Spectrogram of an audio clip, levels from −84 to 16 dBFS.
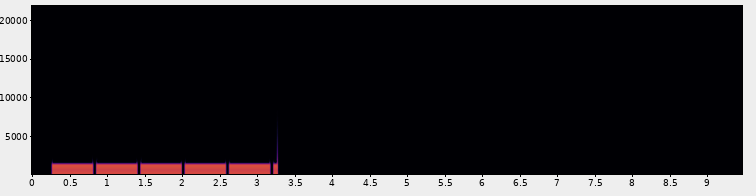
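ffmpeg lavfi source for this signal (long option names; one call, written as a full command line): ffmpeg -f lavfi -i "aevalsrc='0.0562*(sin(2*PI*466*t)+sin(2*PI*1120*t))*clip(min(mod(t,0.59),0.54-mod(t,0.59))/0.005,0,1)':duration=3:sample_rate=44100" out.wav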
